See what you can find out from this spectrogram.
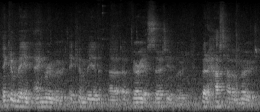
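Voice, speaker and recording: A man's voice: on the low side, brisk. Man lecturing in an echoey room. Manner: emphatic, stresses words for effect, frequent fillers. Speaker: fitness educator. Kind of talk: classroom lecture. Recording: very echoey room from far off, noisy.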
